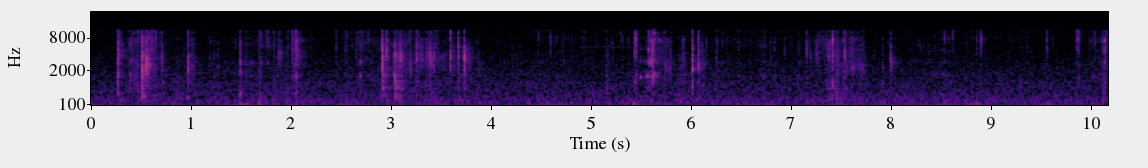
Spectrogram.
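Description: A hand-sized solid blue bar soap with white stripes, held in the hand, is shaved and scraped with a metal utility blade, and dry flakes fall off. Quiet, bright, crisp scraping and crunching comes in short clustered bursts with near silence between them. Each stroke is dry and brittle and dies away almost at once.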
